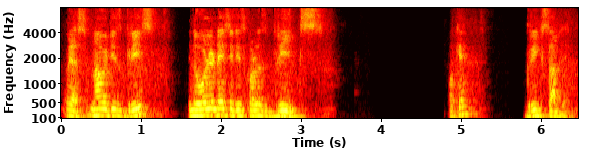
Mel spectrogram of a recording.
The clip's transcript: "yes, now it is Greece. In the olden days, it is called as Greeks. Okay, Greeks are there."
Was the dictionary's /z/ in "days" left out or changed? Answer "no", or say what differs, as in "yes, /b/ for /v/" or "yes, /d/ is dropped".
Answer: yes, /s/ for /z/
